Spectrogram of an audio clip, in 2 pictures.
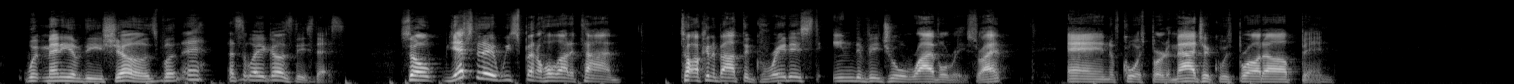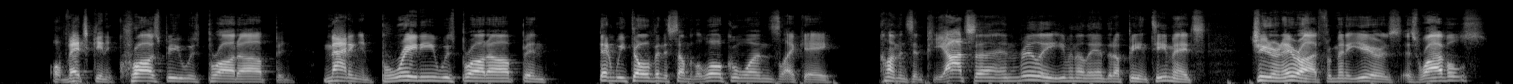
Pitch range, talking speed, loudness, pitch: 120-165 Hz, 170 wpm, -20 LUFS, 145 Hz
